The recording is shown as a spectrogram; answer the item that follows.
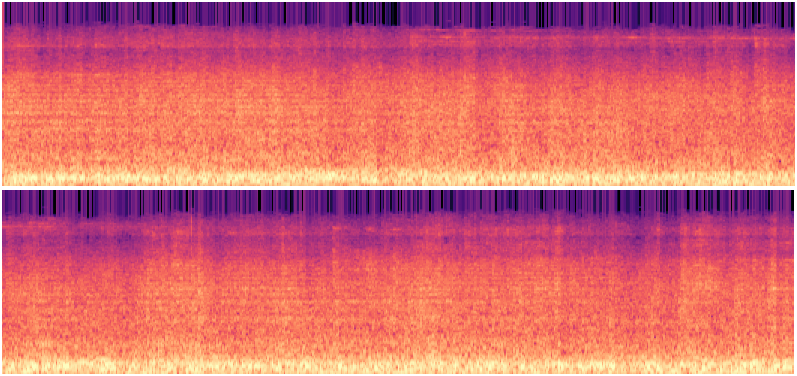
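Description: Freight train of covered hopper wagons rolling past close by: a steady, loud noise of steel wheels running on the rails.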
